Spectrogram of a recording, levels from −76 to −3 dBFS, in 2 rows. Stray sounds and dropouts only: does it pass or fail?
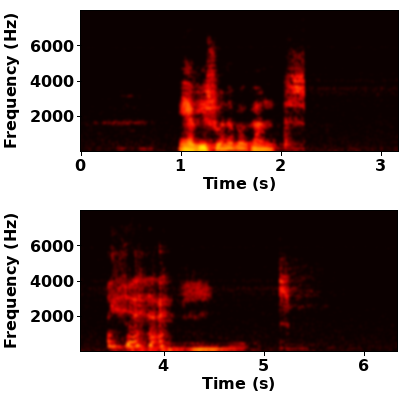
fail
